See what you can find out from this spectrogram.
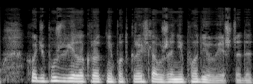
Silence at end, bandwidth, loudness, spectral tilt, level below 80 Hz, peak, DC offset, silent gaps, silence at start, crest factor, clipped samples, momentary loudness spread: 0 s; 15 kHz; -13 LUFS; -7 dB/octave; -40 dBFS; 0 dBFS; under 0.1%; none; 0.05 s; 12 dB; 0.2%; 6 LU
